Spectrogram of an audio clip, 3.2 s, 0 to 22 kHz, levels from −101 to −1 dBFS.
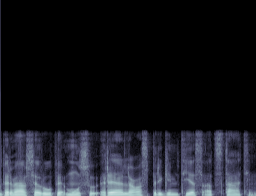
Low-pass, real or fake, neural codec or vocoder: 7.2 kHz; real; none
